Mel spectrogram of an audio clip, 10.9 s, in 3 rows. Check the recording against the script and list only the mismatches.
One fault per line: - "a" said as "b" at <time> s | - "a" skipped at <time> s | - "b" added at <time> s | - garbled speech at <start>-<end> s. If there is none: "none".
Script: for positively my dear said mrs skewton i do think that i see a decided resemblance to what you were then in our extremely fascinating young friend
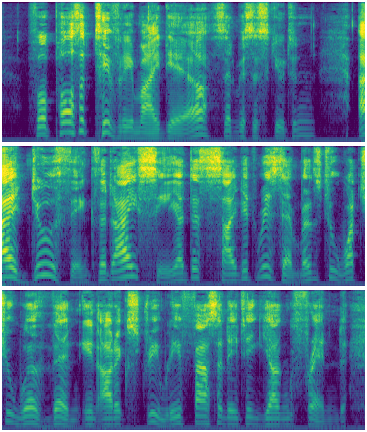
none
